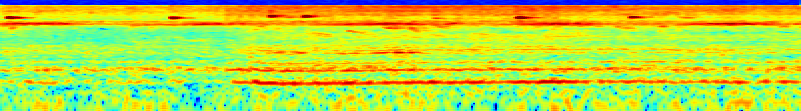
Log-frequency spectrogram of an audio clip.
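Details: Bees visit a flowering ora-pro-nobis in the morning. After one second, a single close bee adds a louder, steady droning buzz over the softer hum of the swarm. Faint high chirps sound now and then.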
